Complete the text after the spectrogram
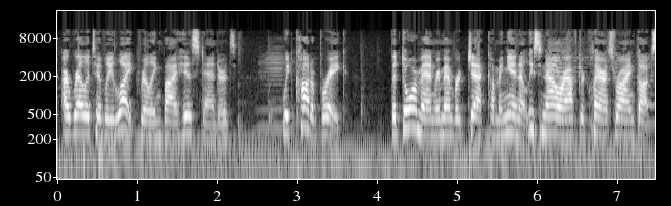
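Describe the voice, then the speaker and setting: Actress doing wry lady gumshoe, highish voice, old radio detective show, music under it. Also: fairly bright tone, natural voice. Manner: wry, slangy, hard-boiled. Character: wry, sassy female hard-boiled private detective, narrating and talking.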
